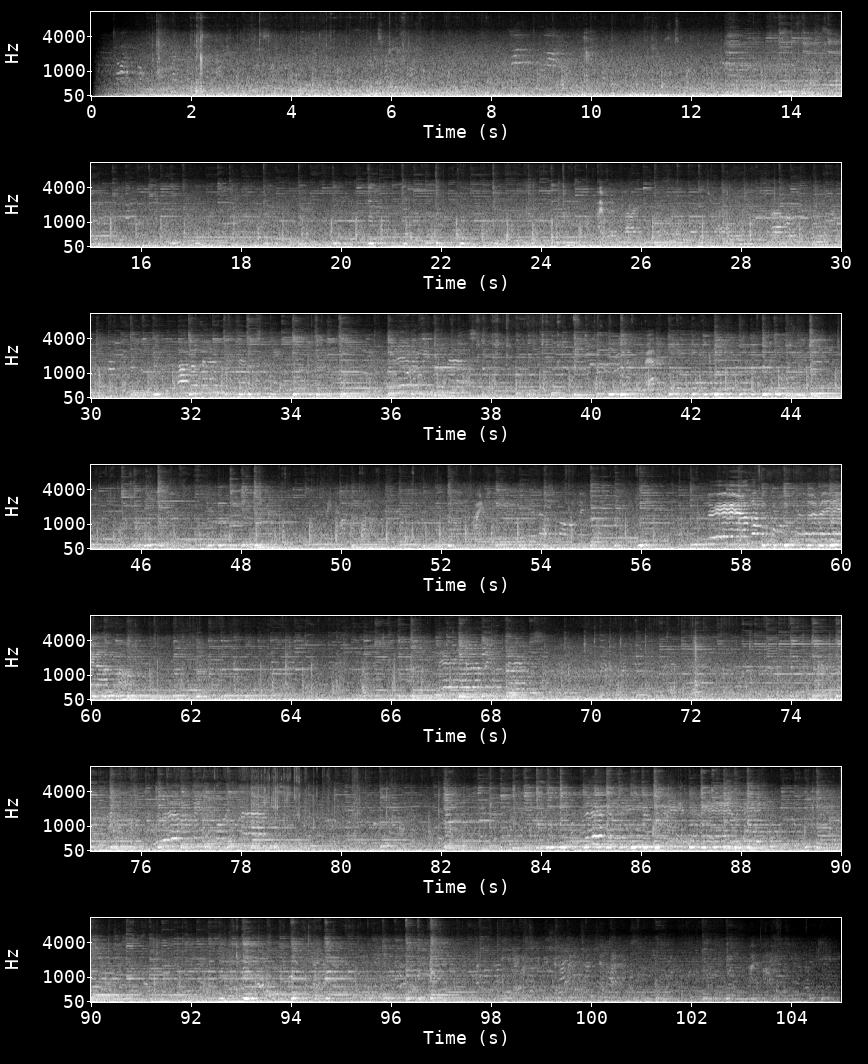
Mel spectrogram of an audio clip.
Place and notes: cologne, zeppelinstr, street musician
footsteps of passengers reflecting in the narrow passage. a street musician intonates a beatles song
soundmap nrw - social ambiences and recordings
Cologne, Germany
